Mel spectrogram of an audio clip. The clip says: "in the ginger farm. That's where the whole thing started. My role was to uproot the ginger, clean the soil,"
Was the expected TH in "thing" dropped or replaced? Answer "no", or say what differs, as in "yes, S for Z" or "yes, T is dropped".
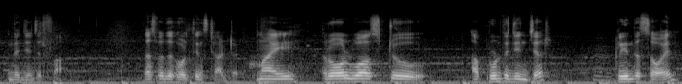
yes, T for TH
